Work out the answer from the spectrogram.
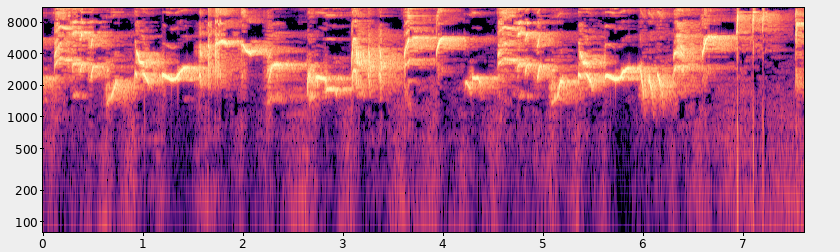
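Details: Orange-headed thrush song used as a lure to get other thrushes singing: rich, loud whistled phrases stepping up and down, with slurred notes and bright high trills, delivered in quick varied bursts with no other sounds.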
